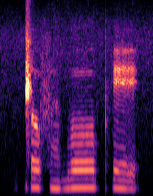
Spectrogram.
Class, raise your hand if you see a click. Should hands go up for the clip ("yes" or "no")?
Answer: yes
